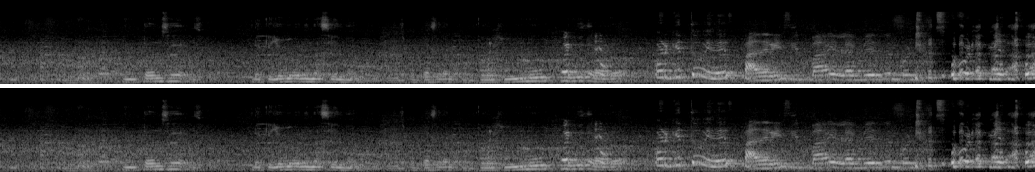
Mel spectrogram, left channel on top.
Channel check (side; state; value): both; identical; correlation 1.00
